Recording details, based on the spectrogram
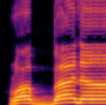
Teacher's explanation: یہاں پر الف مدہ بھی ہو رہا ہے اور اس پر چھوٹی سی مد بھی ہے، تو ہم اسے 4 حرکت کی بابر کھینچ کے پڑھیں گے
